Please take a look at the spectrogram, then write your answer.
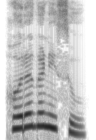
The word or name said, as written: ಹೊರಗಣಿಸು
